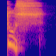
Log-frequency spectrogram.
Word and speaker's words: tous: et bien tout simplement le mot tous lorsqu'il et prônons se prononcent tous au pluriel comment sèche que c'est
